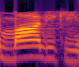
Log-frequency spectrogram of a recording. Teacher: میم پر کھڑا زبر جسے 1 الف تک کھینچنا ہے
